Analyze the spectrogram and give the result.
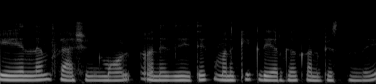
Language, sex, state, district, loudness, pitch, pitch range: Telugu, female, Andhra Pradesh, Visakhapatnam, -36 LUFS, 195 Hz, 190-210 Hz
